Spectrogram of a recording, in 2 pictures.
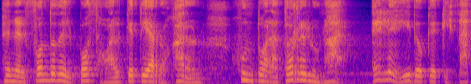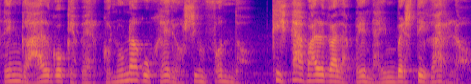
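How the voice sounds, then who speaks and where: A woman voicing a gentle young noble boy in a video game, calm and measured, with a Castilian Spanish accent. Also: lowish voice, a little hiss or hum, lightly acted. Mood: thoughtful.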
